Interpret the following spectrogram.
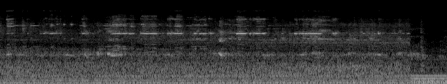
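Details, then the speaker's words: Farm roller rolling with a steady rumble and a light, high metallic tinkling that comes and goes; owner suspects another scraper is going or a scraper is catching the roller. "You can still hear that tinkling along. So maybe there is either another one going or the scraper is captain."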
